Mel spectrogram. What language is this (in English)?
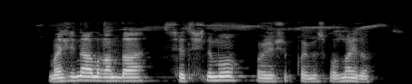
Uyghur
